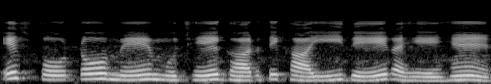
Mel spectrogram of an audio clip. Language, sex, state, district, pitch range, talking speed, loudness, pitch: Hindi, female, Madhya Pradesh, Katni, 195-230 Hz, 110 wpm, -15 LUFS, 210 Hz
